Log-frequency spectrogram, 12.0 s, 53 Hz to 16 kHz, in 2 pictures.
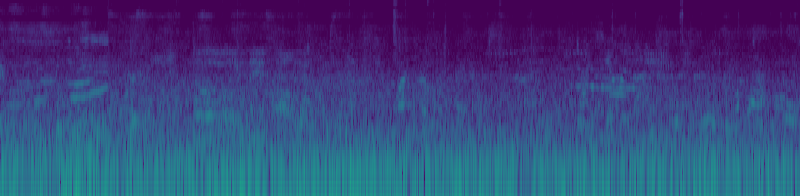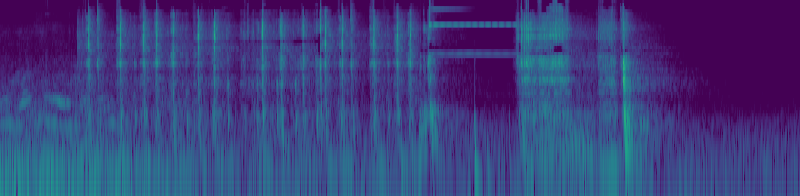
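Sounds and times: typewriter key strikes: 6.6s - 9.3s
typewriter carriage bell: 6.6s - 10.7s
typewriter carriage return clunk: 6.6s - 10.8s.

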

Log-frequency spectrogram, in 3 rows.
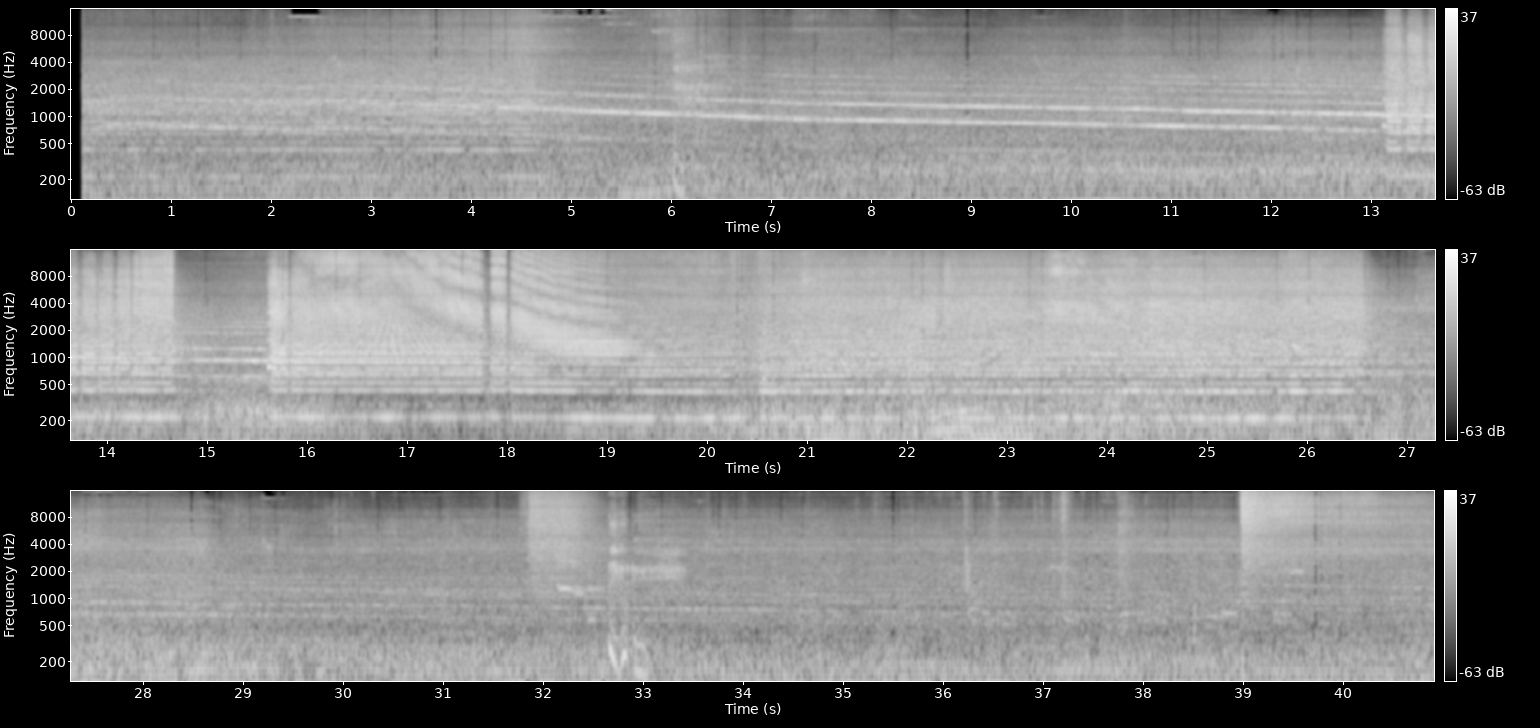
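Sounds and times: traffic noise: 0.1s - 40.9s
truck engine: 0.1s - 40.9s
siren winding down: 0.3s - 16.2s
truck air horn blasting: 3.2s - 4.8s, 13.1s - 14.9s, 15.6s - 27.0s.

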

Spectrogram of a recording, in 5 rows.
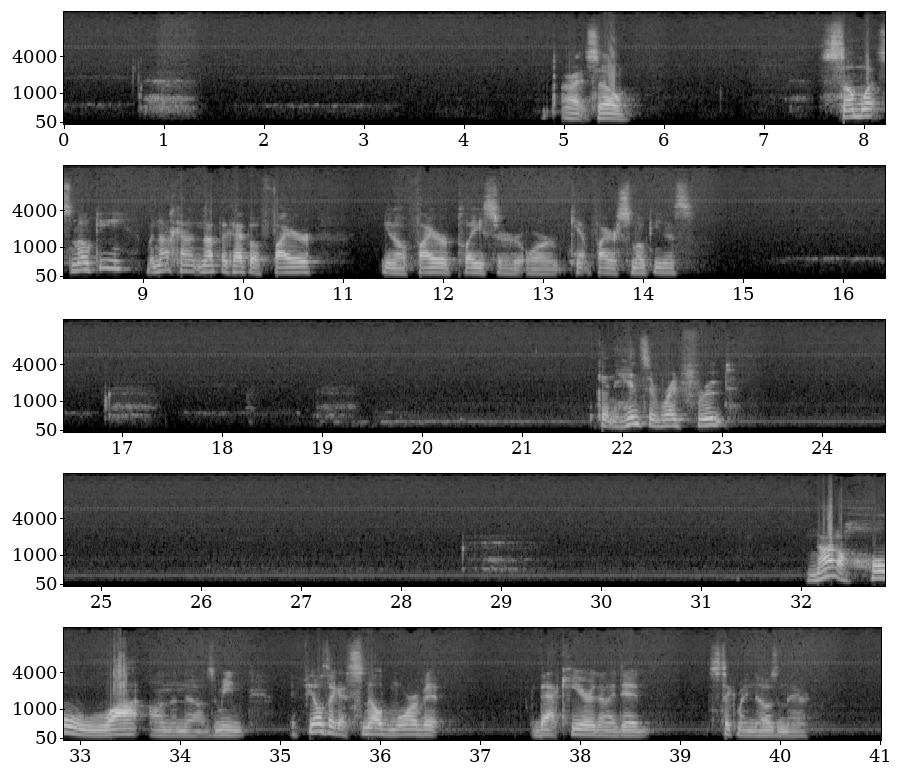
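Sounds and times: faint breathing: 0.0s - 3.5s, 6.8s - 7.6s, 10.7s - 11.2s, 15.4s - 20.0s, 28.6s - 29.6s, 34.6s - 35.1s
person sniffing: 0.7s - 1.4s, 16.8s - 17.4s
sniffing and breathing: 15.8s - 17.4s.

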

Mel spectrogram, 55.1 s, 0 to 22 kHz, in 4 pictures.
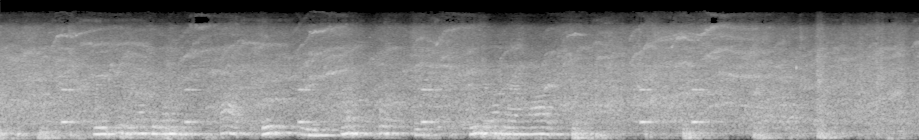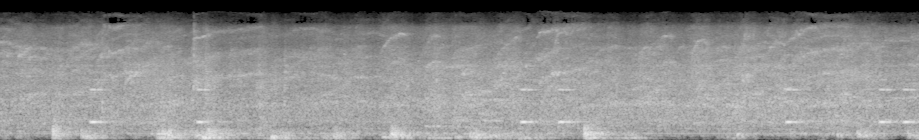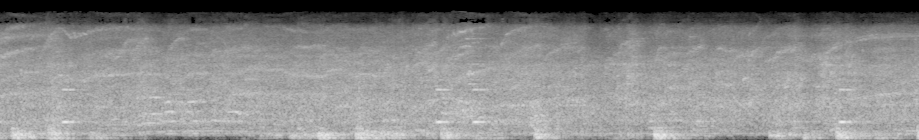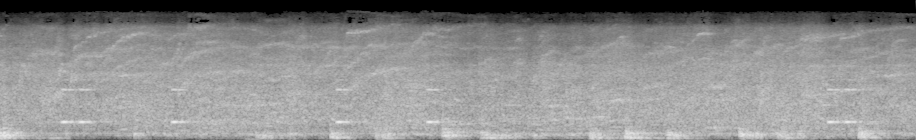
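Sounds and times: toy car motors whining: 0.0s - 55.0s
short beeps: 0.9s - 2.0s, 2.6s - 3.3s, 4.4s - 5.3s, 6.2s - 6.9s, 9.6s - 10.8s, 15.1s - 15.5s, 16.7s - 17.2s, 21.6s - 22.6s, 25.6s - 26.0s, 27.0s - 27.7s, 28.5s - 28.9s, 34.1s - 35.1s, 40.1s - 40.5s, 42.3s - 42.9s, 43.9s - 44.3s, 46.4s - 46.8s, 47.8s - 48.1s, 53.8s - 54.4s.

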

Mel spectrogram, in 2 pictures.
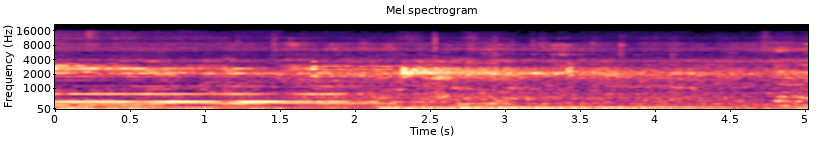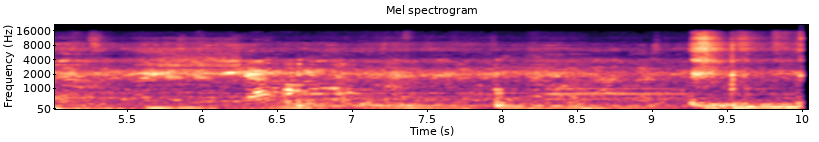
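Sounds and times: gliding guitar or synth tones: 0.0s - 9.0s
low bass and synthesizer drone: 0.0s - 10.0s.

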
